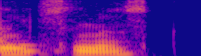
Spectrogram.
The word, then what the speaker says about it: mulțumesc: Multimesk? Как ты Yes, сказал? mulțumesc.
